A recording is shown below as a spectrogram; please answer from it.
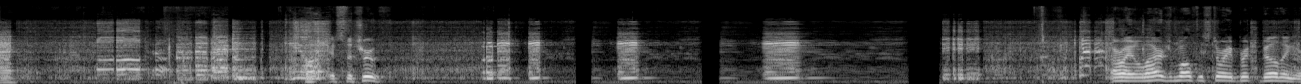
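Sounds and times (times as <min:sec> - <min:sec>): choppy radio fragments: 0:00.0 - 0:05.4, 0:09.4 - 0:13.0.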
